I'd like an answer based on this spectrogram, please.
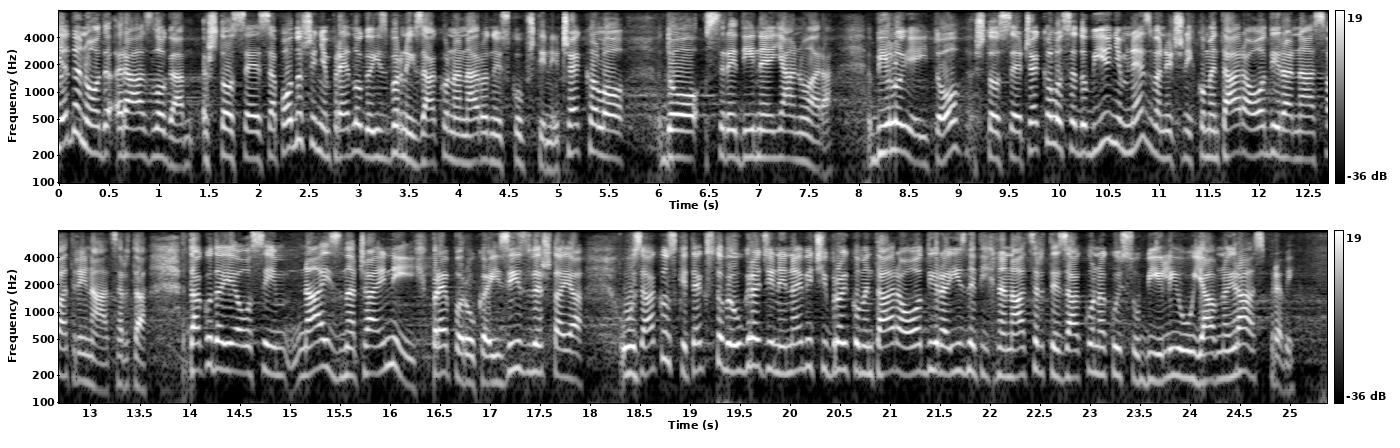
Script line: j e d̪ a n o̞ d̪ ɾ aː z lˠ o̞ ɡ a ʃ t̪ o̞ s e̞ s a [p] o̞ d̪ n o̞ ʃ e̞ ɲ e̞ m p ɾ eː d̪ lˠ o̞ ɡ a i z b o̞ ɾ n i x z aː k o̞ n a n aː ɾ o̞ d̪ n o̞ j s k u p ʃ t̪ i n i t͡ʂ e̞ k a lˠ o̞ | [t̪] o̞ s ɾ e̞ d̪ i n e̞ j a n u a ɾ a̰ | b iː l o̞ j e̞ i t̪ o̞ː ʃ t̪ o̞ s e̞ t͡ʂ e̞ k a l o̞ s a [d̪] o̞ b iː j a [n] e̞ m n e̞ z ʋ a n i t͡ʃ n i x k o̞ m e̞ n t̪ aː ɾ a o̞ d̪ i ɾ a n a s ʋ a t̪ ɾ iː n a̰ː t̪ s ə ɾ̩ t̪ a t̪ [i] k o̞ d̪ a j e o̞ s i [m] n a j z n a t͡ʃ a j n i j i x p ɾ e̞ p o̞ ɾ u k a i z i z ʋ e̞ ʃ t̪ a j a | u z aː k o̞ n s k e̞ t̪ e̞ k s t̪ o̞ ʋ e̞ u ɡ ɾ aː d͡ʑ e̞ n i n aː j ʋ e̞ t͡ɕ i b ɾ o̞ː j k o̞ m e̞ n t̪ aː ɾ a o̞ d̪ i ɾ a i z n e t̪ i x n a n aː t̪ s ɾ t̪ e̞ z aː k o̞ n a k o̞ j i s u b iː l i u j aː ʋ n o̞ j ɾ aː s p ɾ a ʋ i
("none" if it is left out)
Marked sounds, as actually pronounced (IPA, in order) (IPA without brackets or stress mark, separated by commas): p, d̪, d̪, ɲ, a, m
